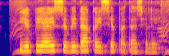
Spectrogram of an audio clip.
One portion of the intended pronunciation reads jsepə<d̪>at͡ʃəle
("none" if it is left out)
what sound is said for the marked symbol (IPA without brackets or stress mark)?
t̪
